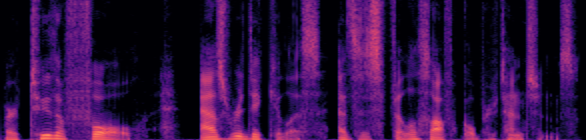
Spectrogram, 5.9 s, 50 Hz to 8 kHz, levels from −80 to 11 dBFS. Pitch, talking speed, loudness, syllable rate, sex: 110 Hz, 110 wpm, -22 LUFS, 4.1 syllables/s, male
